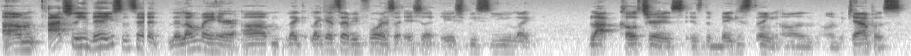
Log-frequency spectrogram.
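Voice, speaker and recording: Young Barbadian man, low voice. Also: moderate pace, a bit bright, slight background noise, low-quality recording. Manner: earnest, many fillers and restarts. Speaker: university student guest. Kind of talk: casual interview answers.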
